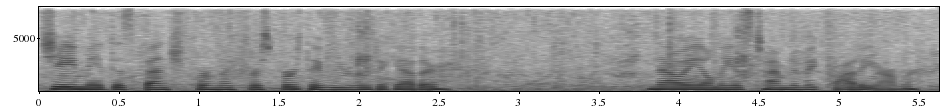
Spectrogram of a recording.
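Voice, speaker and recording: Casting: woman to play a hardened, guarded survivor captain for radio drama, mid-pitched, commanding and clipped, over crowd noise. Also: brisk, gravelly, lightly acted. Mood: weary, wry. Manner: commanding, terse. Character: tough guarded female commander of survivor militia. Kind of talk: post-apocalyptic radio drama acting.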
